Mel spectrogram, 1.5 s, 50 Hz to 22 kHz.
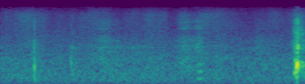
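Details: A 5-week-3-day-old baby girl has hiccups: a few soft catches ending in one sharper hiccup sound in a quiet room.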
